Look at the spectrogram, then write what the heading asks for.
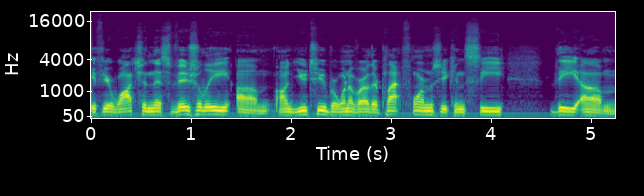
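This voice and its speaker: A man with a very deep, low pitch speaks at a moderate pace, his loudness very even and his pitch variation ordinary, in a very clean recording with a silent background. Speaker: podcast host. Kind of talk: casual monologue. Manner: hesitant, many fillers.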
